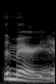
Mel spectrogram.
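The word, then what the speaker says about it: Pthumerians: P-T-H-U-M-E-R-I-A-N-S. I think it's a silent P, if I'm remembering correctly. – But Thumerians. – I'm pretty sure it's Thumerians.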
